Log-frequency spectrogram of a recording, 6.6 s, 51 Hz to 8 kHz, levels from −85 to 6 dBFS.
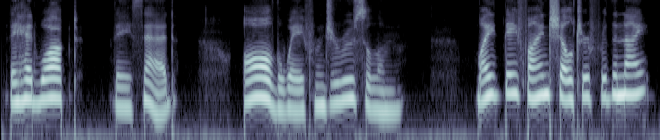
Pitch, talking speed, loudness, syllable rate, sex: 210 Hz, 155 wpm, -16 LUFS, 4.9 syllables/s, female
